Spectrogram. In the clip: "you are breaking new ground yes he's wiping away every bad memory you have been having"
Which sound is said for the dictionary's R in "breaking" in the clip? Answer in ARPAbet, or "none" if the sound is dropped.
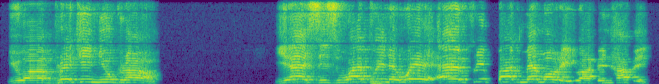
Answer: R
